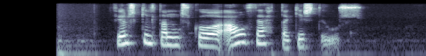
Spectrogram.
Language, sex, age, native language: Icelandic, female, 20-29, Icelandic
